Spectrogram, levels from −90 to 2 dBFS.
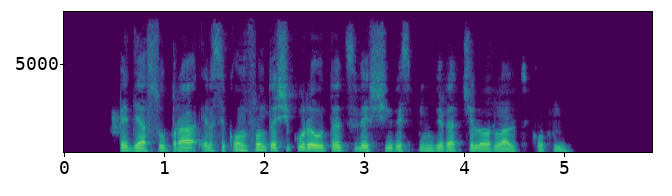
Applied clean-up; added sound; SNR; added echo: neural mask model Resemble Enhance denoiser.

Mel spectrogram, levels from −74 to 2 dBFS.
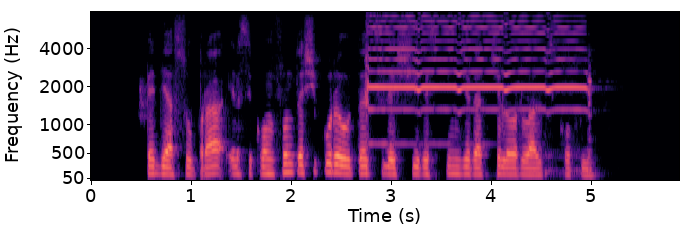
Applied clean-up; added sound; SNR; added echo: classical method log-MMSE.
